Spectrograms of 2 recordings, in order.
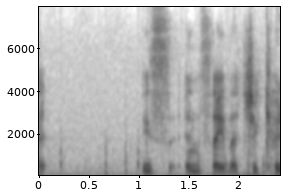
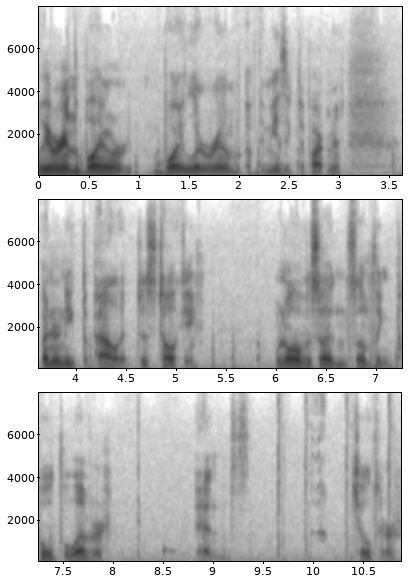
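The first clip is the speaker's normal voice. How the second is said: plain reading voice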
